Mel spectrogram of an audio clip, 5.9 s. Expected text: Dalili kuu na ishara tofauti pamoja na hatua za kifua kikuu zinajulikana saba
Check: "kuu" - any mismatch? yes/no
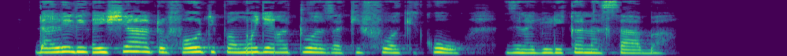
yes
